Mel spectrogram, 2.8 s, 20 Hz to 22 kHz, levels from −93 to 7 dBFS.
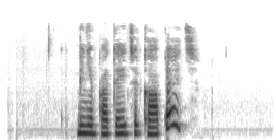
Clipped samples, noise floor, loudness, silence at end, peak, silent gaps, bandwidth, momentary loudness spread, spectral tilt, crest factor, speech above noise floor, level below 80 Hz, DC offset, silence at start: under 0.1%; -71 dBFS; -18 LUFS; 0.8 s; 0 dBFS; none; 11 kHz; 18 LU; -6 dB/octave; 20 dB; 54 dB; -66 dBFS; under 0.1%; 0.8 s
